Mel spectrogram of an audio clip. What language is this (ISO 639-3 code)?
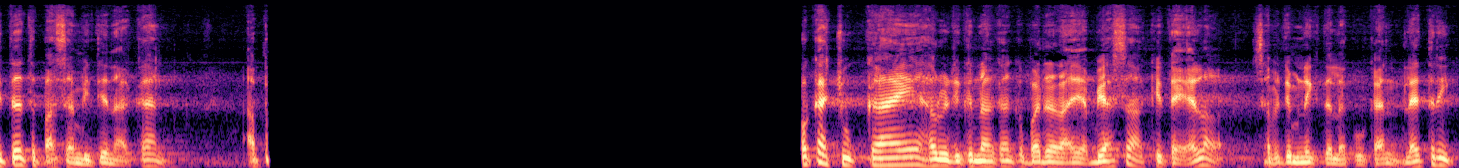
msa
